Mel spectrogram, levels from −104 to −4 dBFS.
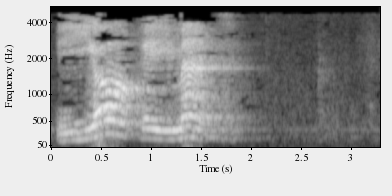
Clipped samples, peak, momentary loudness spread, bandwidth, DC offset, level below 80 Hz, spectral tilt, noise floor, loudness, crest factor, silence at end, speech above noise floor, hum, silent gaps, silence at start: under 0.1%; -2 dBFS; 11 LU; 5 kHz; under 0.1%; -58 dBFS; -5.5 dB/octave; -56 dBFS; -16 LUFS; 16 dB; 1.35 s; 39 dB; none; none; 0.05 s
